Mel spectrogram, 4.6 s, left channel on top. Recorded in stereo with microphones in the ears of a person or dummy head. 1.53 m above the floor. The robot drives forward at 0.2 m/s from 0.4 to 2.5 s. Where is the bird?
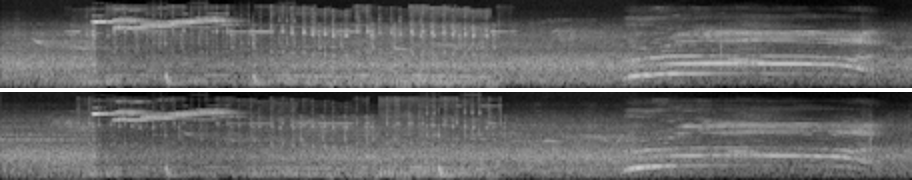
45° left (ahead or behind), 0.8 m; by 1.2 s 35° left (ahead or behind), 0.9 m.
